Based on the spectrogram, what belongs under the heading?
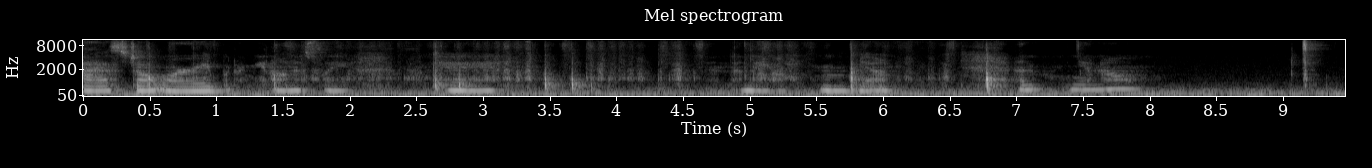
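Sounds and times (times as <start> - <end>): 
speech: 0.2 - 3.9, 4.9 - 6.2, 7.0 - 8.0
pen strokes scratching on paper writing notes: 0.5 - 6.6.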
